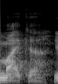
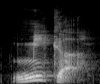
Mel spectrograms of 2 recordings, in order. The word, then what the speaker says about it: Mika: And so, I've been calling you Micah. Your name is pronounced, because I now know that you are of German descent, Mika.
